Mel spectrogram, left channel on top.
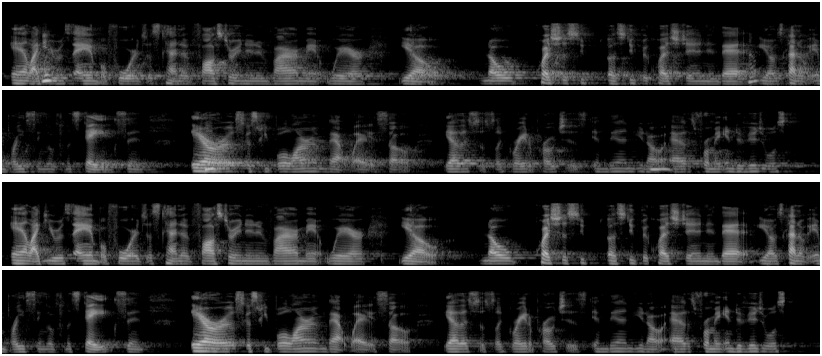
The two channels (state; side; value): normal; both; correlation 0.84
